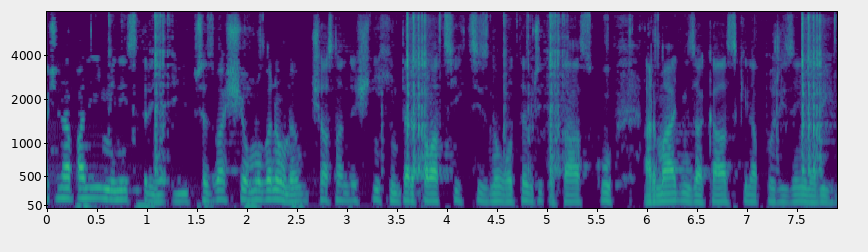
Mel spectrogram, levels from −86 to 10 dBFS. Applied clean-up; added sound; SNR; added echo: classical method spectral subtraction.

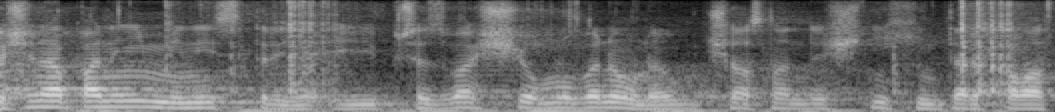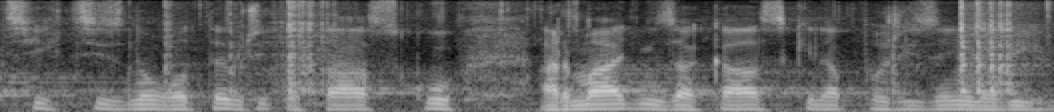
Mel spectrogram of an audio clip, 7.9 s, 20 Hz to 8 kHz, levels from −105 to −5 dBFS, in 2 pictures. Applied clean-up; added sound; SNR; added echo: none; Coin (dropping); 10 dB; none.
